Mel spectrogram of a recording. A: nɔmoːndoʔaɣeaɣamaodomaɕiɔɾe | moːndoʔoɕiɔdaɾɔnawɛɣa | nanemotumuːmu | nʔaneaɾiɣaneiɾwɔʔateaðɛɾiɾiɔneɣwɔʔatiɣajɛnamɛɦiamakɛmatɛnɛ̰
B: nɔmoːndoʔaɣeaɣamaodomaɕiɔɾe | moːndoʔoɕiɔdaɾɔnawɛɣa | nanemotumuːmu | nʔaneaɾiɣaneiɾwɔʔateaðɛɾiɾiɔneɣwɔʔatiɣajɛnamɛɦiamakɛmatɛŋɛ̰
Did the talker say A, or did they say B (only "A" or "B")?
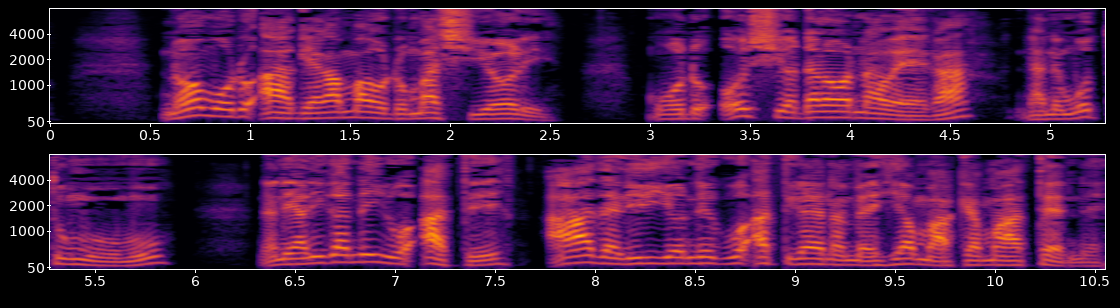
A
